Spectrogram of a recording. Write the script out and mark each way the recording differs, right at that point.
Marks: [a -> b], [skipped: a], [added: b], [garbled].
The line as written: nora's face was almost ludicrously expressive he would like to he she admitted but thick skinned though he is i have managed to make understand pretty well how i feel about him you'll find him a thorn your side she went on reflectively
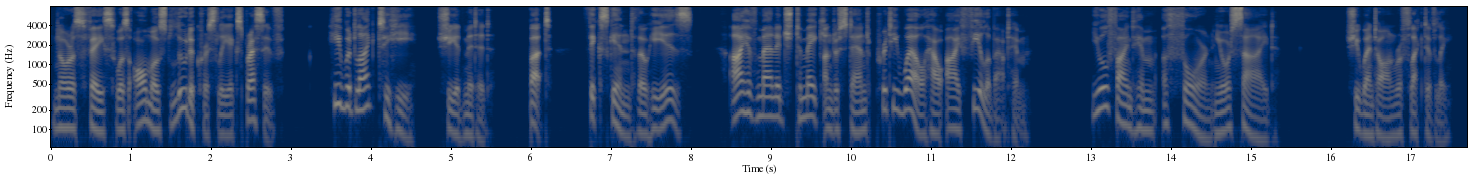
nora's face was almost ludicrously expressive he would like to he she admitted but thick skinned though he is i have managed to make understand pretty well how i feel about him you'll find him a thorn your side she went on reflectively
